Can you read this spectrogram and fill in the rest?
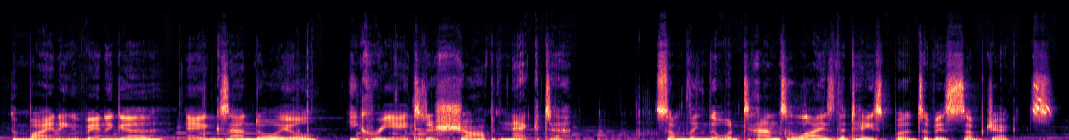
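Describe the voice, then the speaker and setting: A man reading a scripted storybook fairy tale in a dramatic, grandiose storytelling manner. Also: deep voice.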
